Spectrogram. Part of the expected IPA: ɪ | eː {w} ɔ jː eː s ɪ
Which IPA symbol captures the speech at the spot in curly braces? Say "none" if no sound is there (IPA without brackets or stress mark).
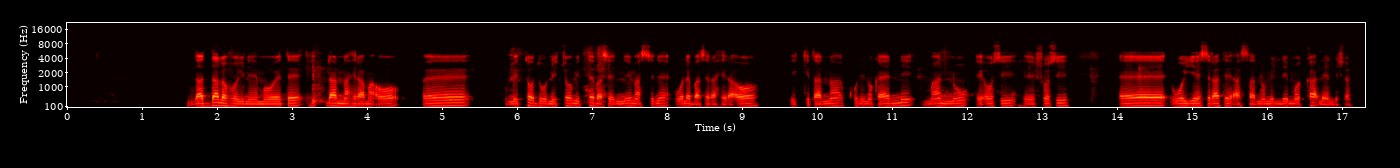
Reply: w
